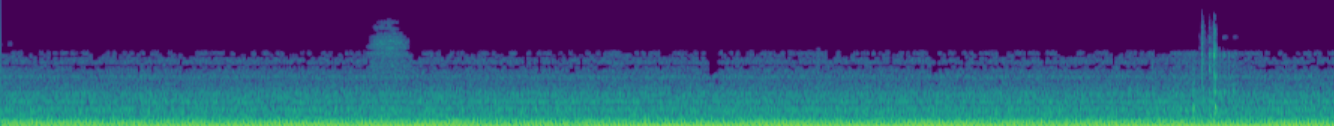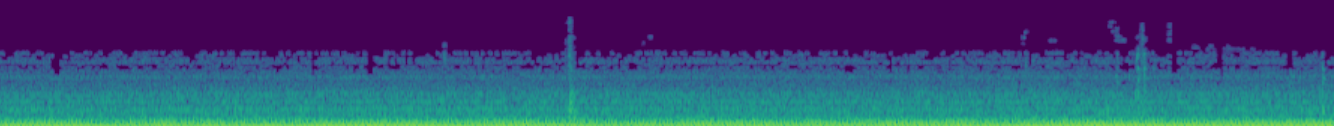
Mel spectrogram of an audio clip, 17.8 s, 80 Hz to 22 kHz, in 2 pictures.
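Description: Chevrolet Corvette V8 idling steadily in Park, heard from inside the car, with a few brief faint clicks.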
